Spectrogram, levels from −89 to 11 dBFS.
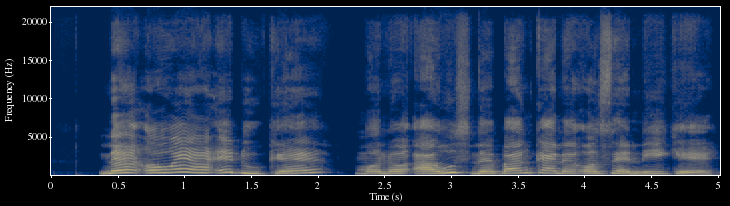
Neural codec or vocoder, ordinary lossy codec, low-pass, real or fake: vocoder, 44.1 kHz, 128 mel bands, Pupu-Vocoder; none; none; fake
